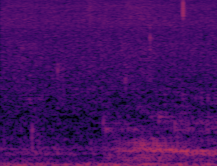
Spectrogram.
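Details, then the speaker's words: Low, drawn-out gurgling rumble from a young woman's belly, heard during a live stream, ordinary stomach growling (borborygmi); she remarks it rumbled and is embarrassed it was heard. "鳴ってるぐるぐるぐるって言った恥ずかしい聞こえた"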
